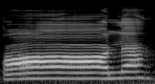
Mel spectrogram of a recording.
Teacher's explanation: تو ہم قاف کی آواز کو ایک الف کے برابر کھینچ کے پڑھیں گے۔ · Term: الف مدہ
